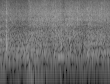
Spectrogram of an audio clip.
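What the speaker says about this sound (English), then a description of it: "Sizzle, sizzle." Bacon sizzles in a frying pan, a close, steady crackling hiss with scattered small pops.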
